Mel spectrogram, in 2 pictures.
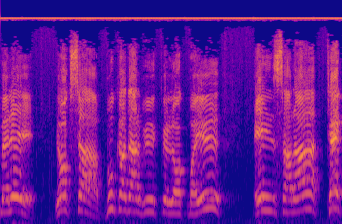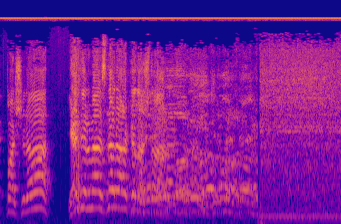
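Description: A man speaks calmly in a room.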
